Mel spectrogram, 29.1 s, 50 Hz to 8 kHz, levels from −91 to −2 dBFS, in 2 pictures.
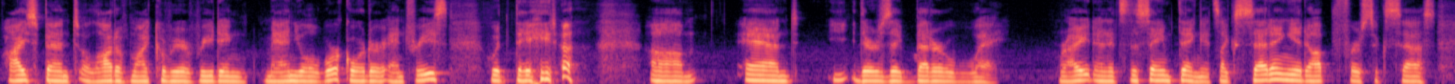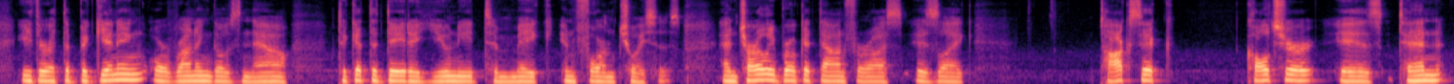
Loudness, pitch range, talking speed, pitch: -16 LUFS, 125-145 Hz, 135 wpm, 130 Hz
